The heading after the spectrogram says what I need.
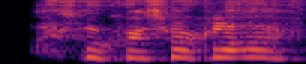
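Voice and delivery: very high fan squeal; full-voiced squeaky glee; giddy boast. Real, not acted. Repeats the gleeful announcement, higher.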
